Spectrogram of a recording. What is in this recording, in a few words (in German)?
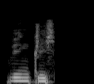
"winklig", German; adjectives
